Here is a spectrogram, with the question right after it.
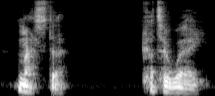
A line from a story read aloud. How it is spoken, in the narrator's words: Bamboo shivered in terrible expectancy, whispering low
